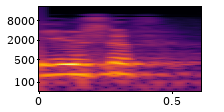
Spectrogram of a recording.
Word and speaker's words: Yusuf: my name is Yousef can you say Yousef you say Yousef you're very good I wish you teach my wife she keeps mispronouncing it she calls me useless alhamdulillah now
